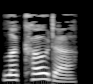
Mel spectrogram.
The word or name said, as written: Lakota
